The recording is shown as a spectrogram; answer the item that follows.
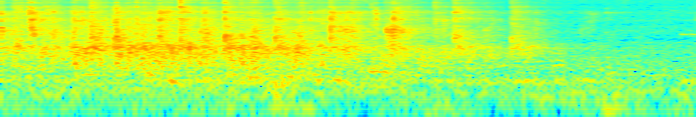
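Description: Audience applauding, a dense patter of many hands clapping that swells in the first second and dies away near the end.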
